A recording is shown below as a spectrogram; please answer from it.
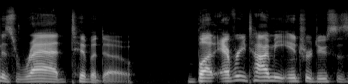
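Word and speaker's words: Thibodeaux: introduces himself he's like my name is Rad Thibidox and at one point in the show the main character Hank Hill looks at him and he goes, "Isn't that pronounced tibido?" And he's like, "Yeah, was pronounced wrong, but it's cool."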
